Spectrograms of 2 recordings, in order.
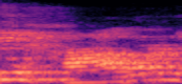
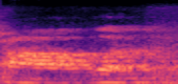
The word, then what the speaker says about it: hour: दोनों का प्रोनाउंसिएशन देखिए, इसे हावर न कह करके इसमें एच साइलेंट रहता है, इसे बोलते हैं आवर।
